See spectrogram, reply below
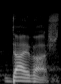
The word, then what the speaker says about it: Divac: Vlad Divac, I think, is his name. He played Divac.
